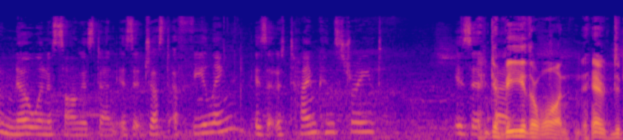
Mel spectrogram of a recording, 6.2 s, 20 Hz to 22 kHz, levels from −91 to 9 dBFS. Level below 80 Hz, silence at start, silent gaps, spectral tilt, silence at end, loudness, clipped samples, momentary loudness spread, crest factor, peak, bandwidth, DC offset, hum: -54 dBFS; 0 s; none; -4.5 dB/octave; 0 s; -26 LUFS; under 0.1%; 17 LU; 24 dB; -2 dBFS; 14 kHz; under 0.1%; none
